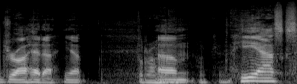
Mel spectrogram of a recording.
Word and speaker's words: Drogheda: I did ask him how to pronounce it. He said Drogheda, yep.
